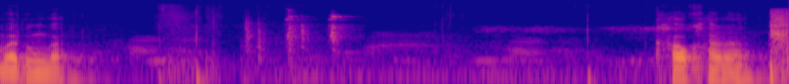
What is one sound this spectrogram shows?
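A wooden door swings shut with a knock.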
